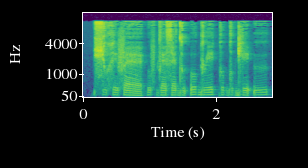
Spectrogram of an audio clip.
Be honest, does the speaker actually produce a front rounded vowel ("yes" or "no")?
no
